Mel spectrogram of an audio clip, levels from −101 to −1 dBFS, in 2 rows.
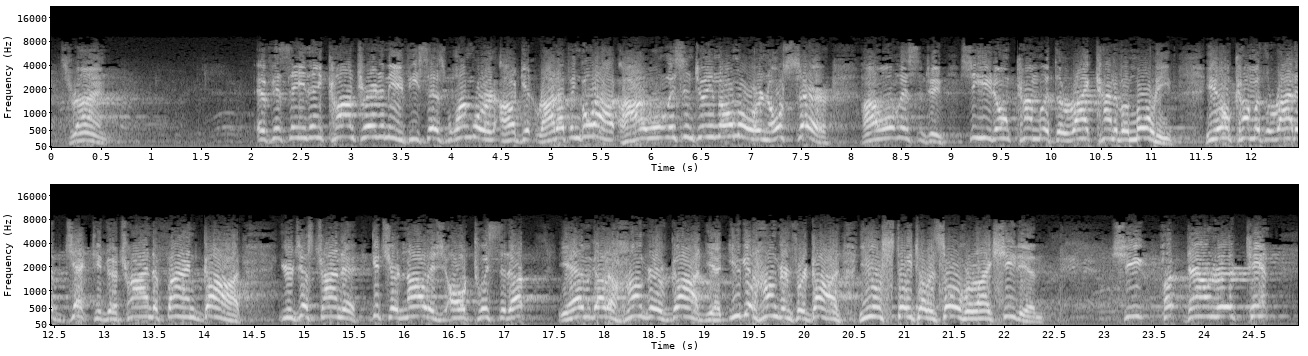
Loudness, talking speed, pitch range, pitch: -15 LUFS, 225 wpm, 240-285 Hz, 270 Hz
